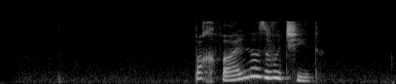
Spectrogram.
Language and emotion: Russian, positive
